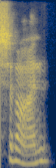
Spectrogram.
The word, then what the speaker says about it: Siobhan: your first name hi you pronounced it perfectly it's Siobhan and it's an Irish name and I believe my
